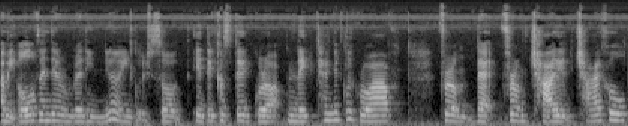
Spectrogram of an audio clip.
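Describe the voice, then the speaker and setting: This woman talks at a moderate pace, her medium-pitched voice keeping a fairly even intonation. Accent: Spanish. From Bolivia. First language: Spanish. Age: 20s. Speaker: vlogger. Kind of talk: casual personal vlog talk. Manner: halting, many fillers.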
